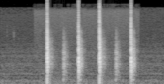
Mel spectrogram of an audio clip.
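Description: Several sharp knocks rap on a door in a quick uneven rhythm, alternating harder and softer hits, fairly loud, with no voices.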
